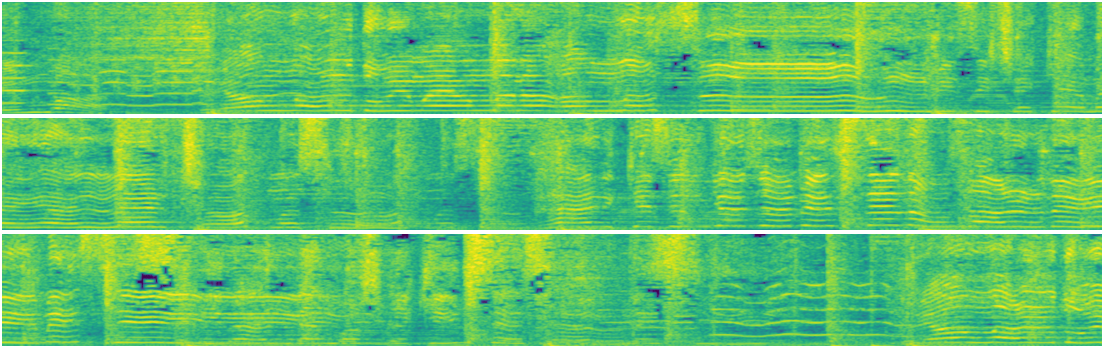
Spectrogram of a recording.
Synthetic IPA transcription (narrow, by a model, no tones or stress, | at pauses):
invaɾ | janlˠaɾd̪ujmajanlˠaɾaʔːnlˠasɯ | nbizit͡ʃʰecemɛjællːæɾt͡ʃʰat̪masɯt̪masɯ | hæɾce̞sinɟøzybizt̪ɛnozaɾd̪emesid̪ænd̪ænbaʃkacʰimsɛsøldesi | janlːˠaɾd̪uj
